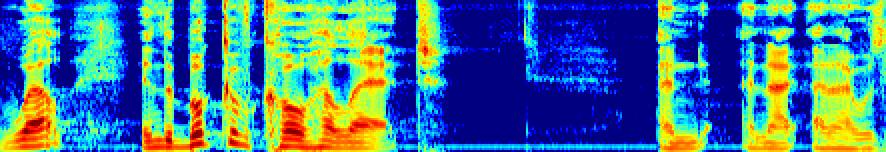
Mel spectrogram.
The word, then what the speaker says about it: Kohelet: And Kohelet, normally a three-syllable word, normally would, like Avraham, would always be on the third syllable in Hebrew, except when it's a segolate, like the word for kingdom, mamlechet. Anyway, so I like cringed when I heard that.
